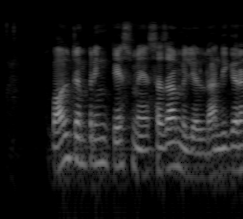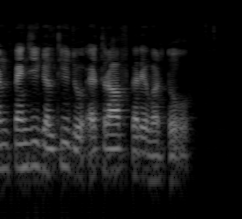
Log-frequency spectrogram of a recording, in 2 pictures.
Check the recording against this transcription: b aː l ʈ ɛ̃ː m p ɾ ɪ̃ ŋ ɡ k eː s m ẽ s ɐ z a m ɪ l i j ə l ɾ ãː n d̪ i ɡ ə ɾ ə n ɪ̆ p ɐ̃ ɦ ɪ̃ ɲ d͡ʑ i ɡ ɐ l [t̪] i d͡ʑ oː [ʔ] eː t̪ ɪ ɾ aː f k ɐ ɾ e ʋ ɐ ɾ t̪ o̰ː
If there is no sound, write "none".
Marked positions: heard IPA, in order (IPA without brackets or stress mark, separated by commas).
t̪, ʔ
